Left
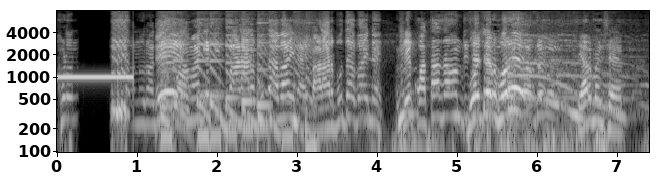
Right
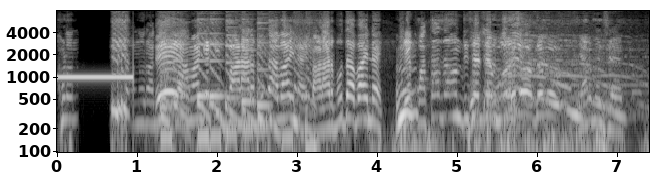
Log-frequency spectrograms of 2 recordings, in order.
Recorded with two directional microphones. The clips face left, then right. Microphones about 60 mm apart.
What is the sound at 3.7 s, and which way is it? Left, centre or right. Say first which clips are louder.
Speech: right 9 dB; right.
